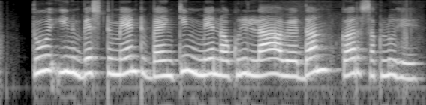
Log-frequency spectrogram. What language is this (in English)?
Magahi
